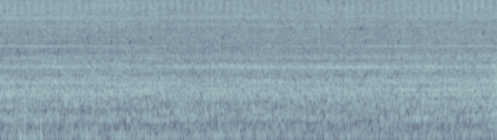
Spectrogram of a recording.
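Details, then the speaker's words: Volvo Penta boat engine in the lake after a refurbished fuel pump was installed and primed: steady, even idle with a low rumble and no fuel pump whine; running cleanly. "sounds like it's running good we don't have any winding from our pump"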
